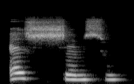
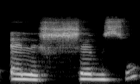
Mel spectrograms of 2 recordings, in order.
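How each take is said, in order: First: The L merges into a doubled sh sound. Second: The L sound is pronounced before shamsu. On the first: The speaker calls it right. "Le lem, je le prononce pas. Je vais dire el-shamsu" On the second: The speaker calls it wrong. "je vais pas dire el-shamsu. Je ne dis plus el"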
